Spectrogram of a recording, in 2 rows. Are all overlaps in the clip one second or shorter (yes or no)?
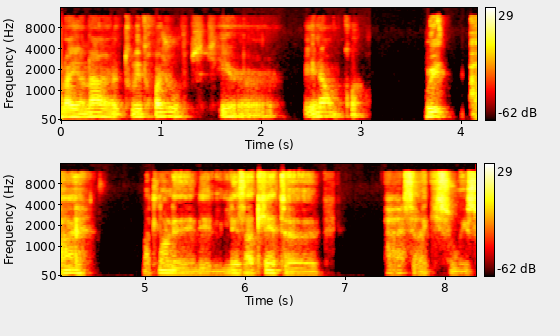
yes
